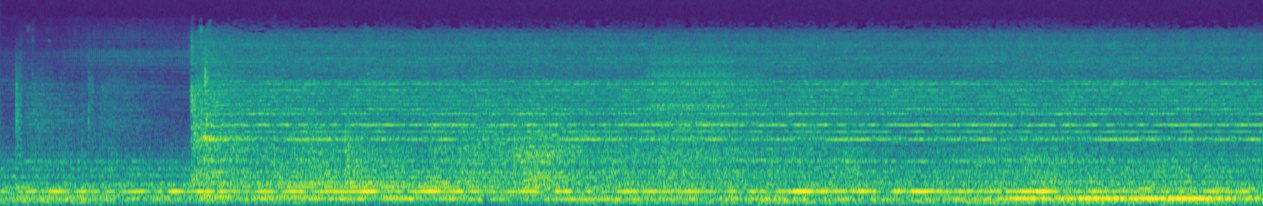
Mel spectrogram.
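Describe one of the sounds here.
A hovering machine hums steadily with a low drone.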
